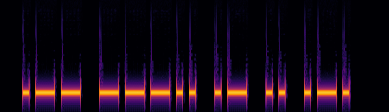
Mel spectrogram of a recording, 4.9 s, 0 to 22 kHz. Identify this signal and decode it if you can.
Morse code, heard as a keyed tone, about 16 wpm, 700 Hz. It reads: W8AIR
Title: USA Callsign DE Callsign 15wpm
